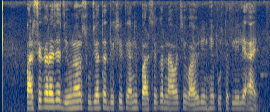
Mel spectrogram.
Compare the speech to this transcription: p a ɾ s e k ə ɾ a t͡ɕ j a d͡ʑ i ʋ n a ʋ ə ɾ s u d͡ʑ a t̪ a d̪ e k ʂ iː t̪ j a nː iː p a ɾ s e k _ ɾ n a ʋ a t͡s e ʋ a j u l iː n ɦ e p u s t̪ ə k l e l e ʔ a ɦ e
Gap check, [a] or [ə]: ə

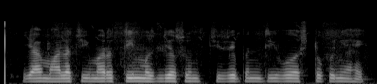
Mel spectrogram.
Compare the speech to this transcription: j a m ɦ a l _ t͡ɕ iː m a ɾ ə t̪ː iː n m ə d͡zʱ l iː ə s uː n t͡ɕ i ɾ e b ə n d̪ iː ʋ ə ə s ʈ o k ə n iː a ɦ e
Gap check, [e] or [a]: a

